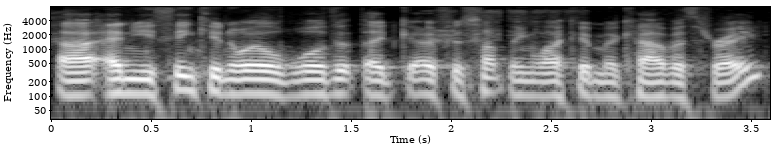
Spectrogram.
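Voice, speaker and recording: A man's voice: fairly low pitch, fairly even intonation, a little fast, dark tone. A man co-hosting a casual livestream chat, thinking aloud and explaining his speculations. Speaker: livestream co-host on tabletop wargaming show.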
